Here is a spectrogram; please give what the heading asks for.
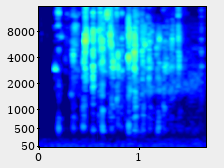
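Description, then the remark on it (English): A spray bottle spritzing in a quick, uneven run of short, hissy bursts with faint clicks, fairly quiet and high-pitched, with no voices. “Spray bottle.”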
